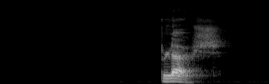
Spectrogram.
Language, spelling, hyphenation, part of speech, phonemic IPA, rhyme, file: Dutch, pluis, pluis, noun / adjective, /plœy̯s/, -œy̯s, Nl-pluis.ogg
- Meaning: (noun) 1. fluff, soft hairs 2. a piece of fluff or lint, a fluffball 3. pedicel with flower; sessile (side branch with flower); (adjective) in order, savory, right, proper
